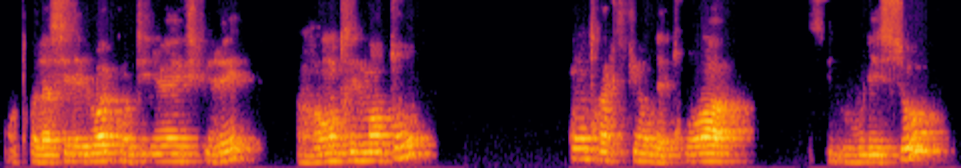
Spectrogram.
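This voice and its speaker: A man teaching a yoga class, calling out poses and breath cues in slow, drawn-out repetitions. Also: mid-range voice, warm tone. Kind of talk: guided yoga class instruction. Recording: very echoey room, voice from far off the mic.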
